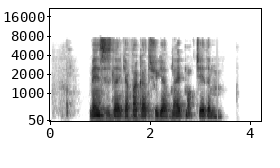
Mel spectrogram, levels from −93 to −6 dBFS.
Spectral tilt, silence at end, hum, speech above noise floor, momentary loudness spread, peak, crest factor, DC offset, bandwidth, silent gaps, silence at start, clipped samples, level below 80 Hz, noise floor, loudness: -4 dB/octave; 0.8 s; none; 51 dB; 8 LU; -2 dBFS; 18 dB; under 0.1%; 7.8 kHz; none; 0.35 s; under 0.1%; -56 dBFS; -69 dBFS; -18 LUFS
